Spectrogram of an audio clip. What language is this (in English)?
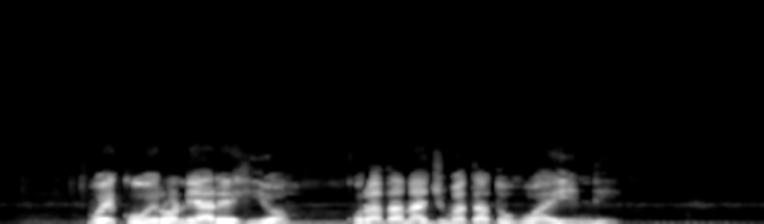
Kikuyu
